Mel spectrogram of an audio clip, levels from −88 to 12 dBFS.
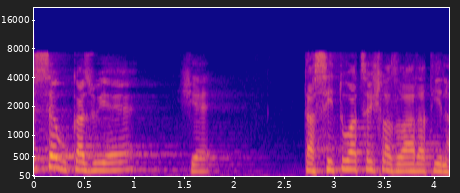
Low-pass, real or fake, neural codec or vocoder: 7.2 kHz; real; none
